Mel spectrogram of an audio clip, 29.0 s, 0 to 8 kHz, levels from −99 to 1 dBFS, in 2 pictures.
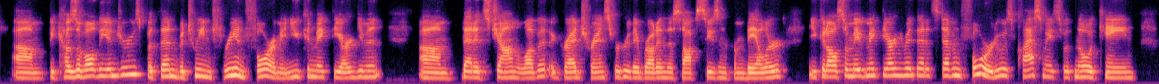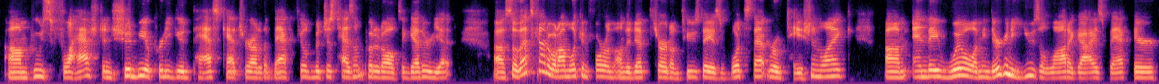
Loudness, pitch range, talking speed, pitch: -16 LUFS, 155-190 Hz, 230 wpm, 170 Hz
